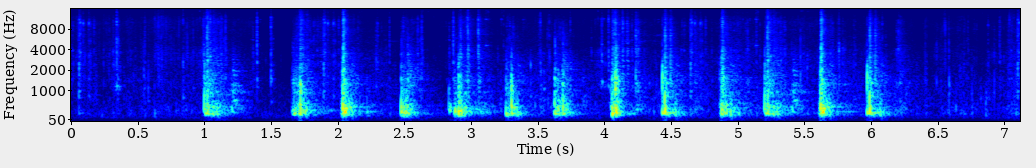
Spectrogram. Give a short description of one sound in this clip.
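Heavy footsteps thud across a hollow metal floor.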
